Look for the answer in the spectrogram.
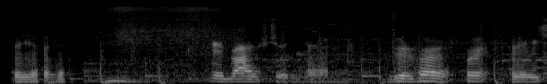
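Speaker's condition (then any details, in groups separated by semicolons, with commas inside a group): Motor neurone disease; voice deteriorated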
